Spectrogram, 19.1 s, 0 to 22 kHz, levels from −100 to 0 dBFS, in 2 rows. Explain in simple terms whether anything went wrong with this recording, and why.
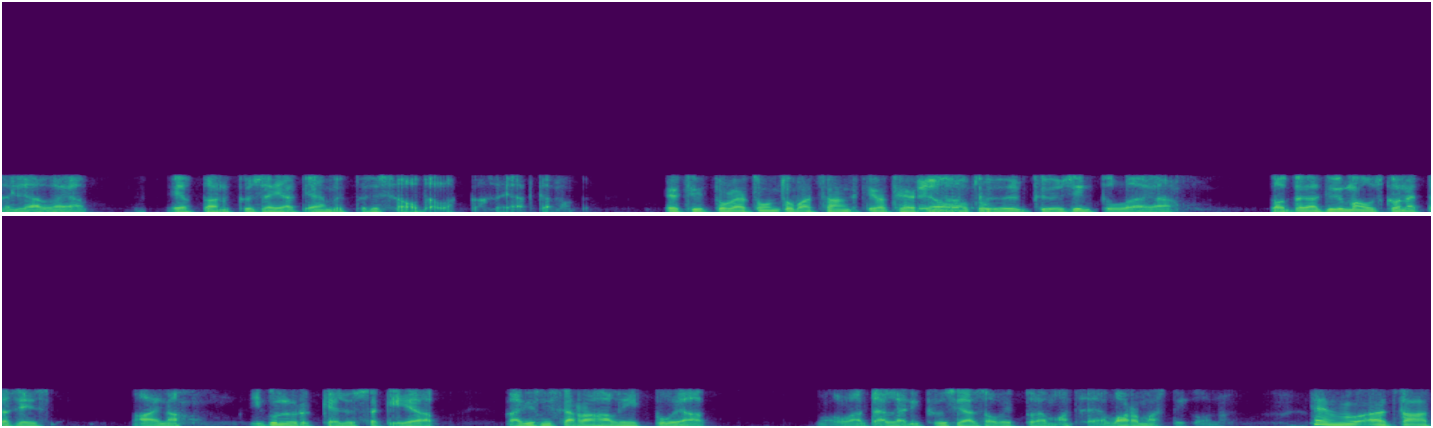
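Yes, something went wrong. The whole clip has passed through the G.723.1 codec, an early internet-phone format, and the damage is heavy from start to finish. Nothing above about 3.8 kHz survives, so the speech sounds muffled. A plain narrow phone line would sound thin but clean. Here the voice is also hoarse and rough, and consonants smear together, because the codec rebuilds the voice from a coarse model that changes only every 30 ms.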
